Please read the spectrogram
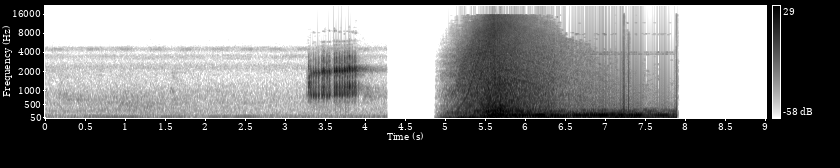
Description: A frog croaks and a whoosh goes off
